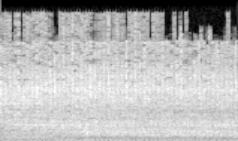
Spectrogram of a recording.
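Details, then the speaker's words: Vauxhall Corsa bought at auction, first start: even, steady idle with a constant low drone and no ticking, knocking or misses; engine sounds good. "up and as you can hear the engine sounds good which is absolutely great"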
